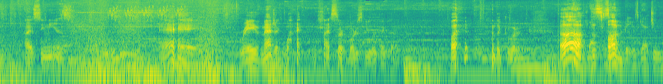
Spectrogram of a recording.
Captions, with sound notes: I see me is. Ooooh. Heeeey. Grave magic, what? Why does Sir Fortesque look like that? What? *laughs* In the corner. Ah, this is fun!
